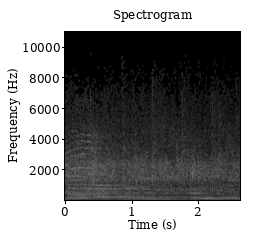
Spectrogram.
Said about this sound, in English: Somebody clap your hands and shout out, amen.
